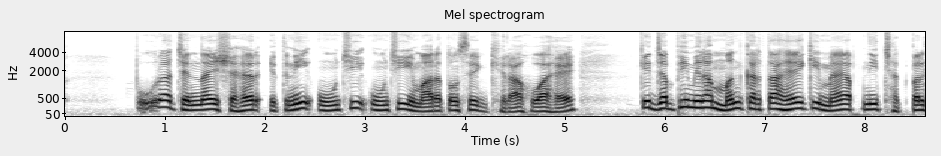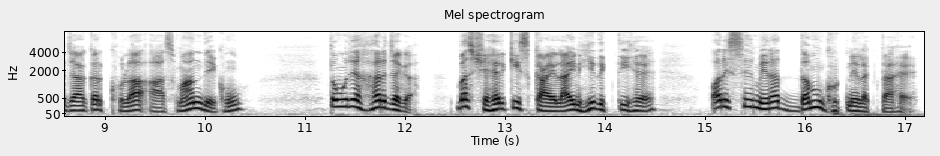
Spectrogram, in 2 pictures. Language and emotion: Hindi, sad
